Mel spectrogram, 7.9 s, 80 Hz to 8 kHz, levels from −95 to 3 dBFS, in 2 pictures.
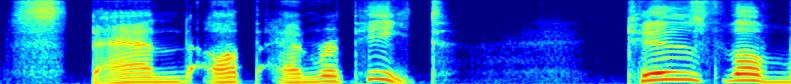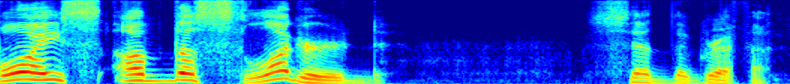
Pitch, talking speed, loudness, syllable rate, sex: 165 Hz, 100 wpm, -19 LUFS, 3.0 syllables/s, male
